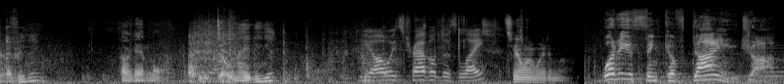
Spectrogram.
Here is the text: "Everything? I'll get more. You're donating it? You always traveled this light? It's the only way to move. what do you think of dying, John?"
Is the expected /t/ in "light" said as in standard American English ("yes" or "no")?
no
